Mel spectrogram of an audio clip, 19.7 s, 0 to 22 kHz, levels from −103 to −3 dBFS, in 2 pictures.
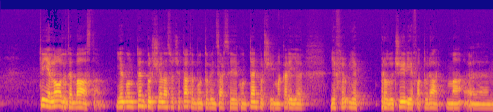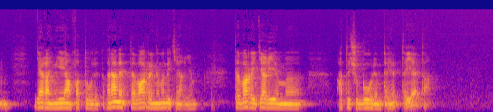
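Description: No audible technical faults present.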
